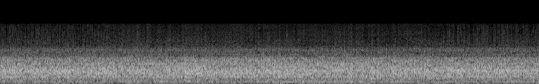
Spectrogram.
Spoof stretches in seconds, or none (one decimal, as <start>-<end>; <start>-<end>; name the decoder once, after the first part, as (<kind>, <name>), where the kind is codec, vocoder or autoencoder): 1.2-4.4 (codec, DAC)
